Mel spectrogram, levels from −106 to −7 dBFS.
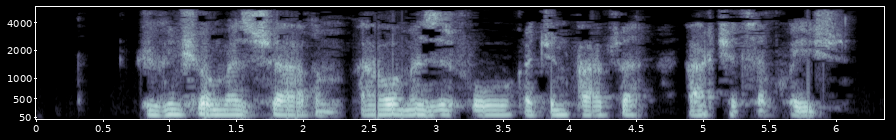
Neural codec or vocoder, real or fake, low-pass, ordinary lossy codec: vocoder, 44.1 kHz, 128 mel bands every 256 samples, BigVGAN v2; fake; 5.4 kHz; MP3, 24 kbps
